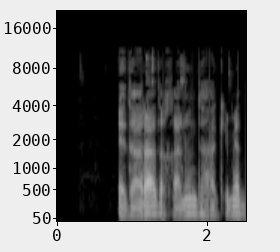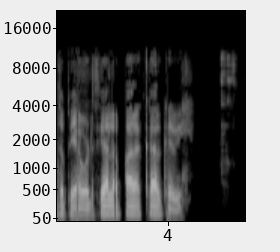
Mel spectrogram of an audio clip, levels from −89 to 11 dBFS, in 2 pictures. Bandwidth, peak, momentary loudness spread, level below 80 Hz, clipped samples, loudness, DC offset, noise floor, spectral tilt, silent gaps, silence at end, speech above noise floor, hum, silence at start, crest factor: 11.5 kHz; -8 dBFS; 12 LU; -58 dBFS; under 0.1%; -29 LUFS; under 0.1%; -74 dBFS; -5 dB/octave; 4.39-4.67 s; 0.15 s; 45 dB; none; 0.8 s; 22 dB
